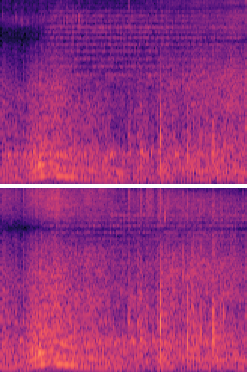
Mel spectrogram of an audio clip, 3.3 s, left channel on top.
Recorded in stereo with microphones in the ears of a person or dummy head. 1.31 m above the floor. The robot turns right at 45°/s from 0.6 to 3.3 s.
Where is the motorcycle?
100° right; by 3.3 s 20° left.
